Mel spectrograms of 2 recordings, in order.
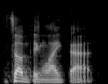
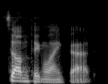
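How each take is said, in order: Both takes have the same delivery.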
